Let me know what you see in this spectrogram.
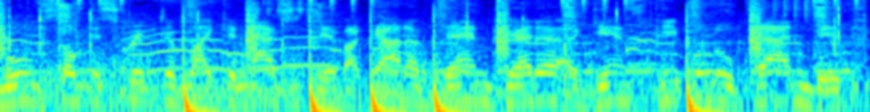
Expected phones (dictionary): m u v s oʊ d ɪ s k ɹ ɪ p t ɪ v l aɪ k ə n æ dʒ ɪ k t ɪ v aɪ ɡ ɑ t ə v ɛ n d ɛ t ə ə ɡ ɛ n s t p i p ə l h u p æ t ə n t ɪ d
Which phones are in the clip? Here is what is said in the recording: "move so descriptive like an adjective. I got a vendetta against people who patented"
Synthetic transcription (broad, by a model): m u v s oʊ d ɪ s k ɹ ɪ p t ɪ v l aɪ k ə n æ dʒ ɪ t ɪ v aɪ ɡ ɑ t ə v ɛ n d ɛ t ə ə ɡ ɛ n s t p i p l h u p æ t n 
